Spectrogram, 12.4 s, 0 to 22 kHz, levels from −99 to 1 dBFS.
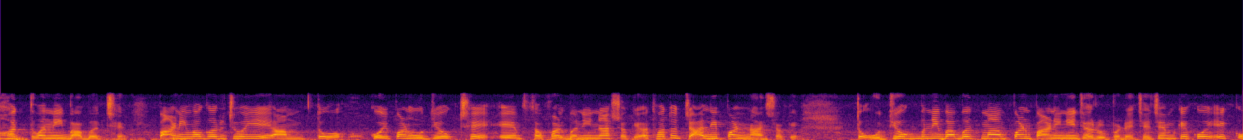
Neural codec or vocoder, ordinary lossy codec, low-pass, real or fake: none; none; 7.2 kHz; real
